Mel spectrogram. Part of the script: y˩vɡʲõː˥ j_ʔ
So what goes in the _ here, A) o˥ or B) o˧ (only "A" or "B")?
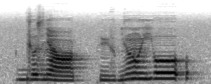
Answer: A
